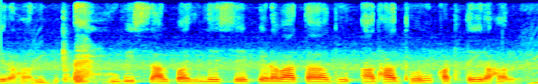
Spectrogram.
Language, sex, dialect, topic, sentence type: Bhojpuri, female, Western, agriculture, statement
